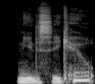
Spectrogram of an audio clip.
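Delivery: cracking, breaking voice. Telling fans who root against their own player to seek help, voice cracking. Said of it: "And voice crack again".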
